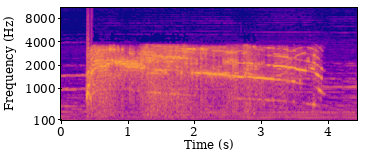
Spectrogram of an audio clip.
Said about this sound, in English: You, right now, the power is in your lungs and in your voice. Give us that all scream.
